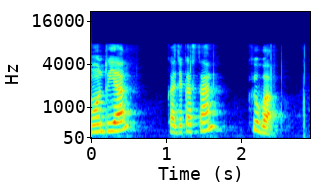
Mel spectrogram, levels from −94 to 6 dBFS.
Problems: none marked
